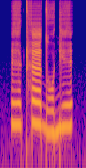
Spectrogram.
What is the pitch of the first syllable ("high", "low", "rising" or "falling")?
high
